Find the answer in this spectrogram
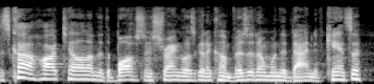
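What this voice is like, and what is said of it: Put-on Boston accent. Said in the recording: “that's a pretty good Boston accent”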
